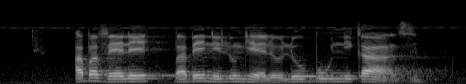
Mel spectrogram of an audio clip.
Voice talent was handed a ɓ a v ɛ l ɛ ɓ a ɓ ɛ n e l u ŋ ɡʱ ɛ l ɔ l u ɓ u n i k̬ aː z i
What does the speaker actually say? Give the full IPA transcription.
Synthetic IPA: a ɓ a v ɛ l ɛ ɓ a ɓ ɛ n e l u ŋ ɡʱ ɛ l ɔ l o ɓ u n i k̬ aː z i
